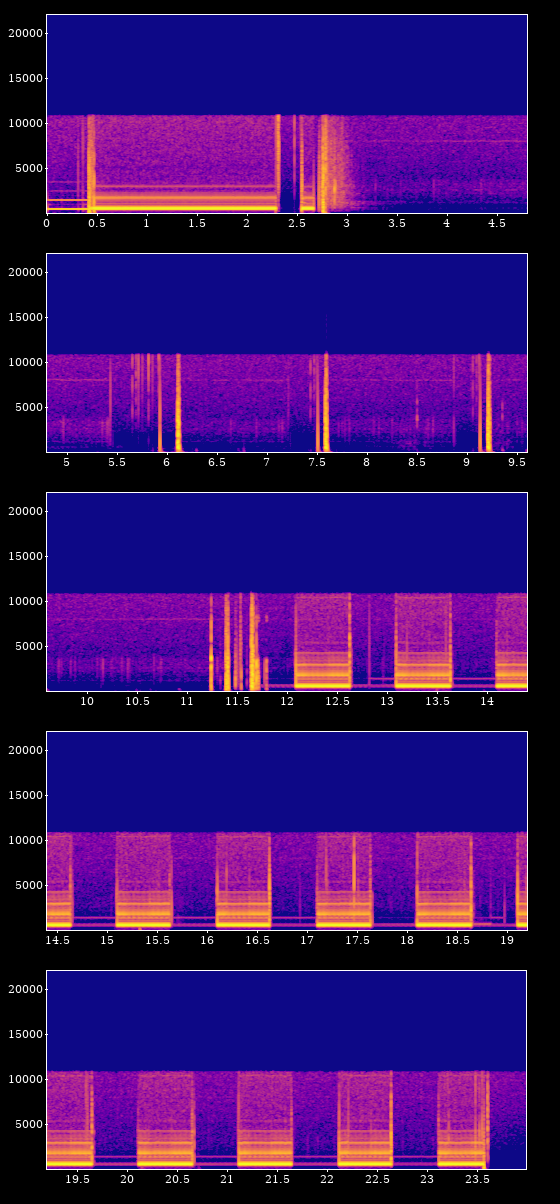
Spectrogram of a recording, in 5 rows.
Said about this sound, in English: Here's 1 plus a 3-digit code, which triggers the typical toll restriction device to give us a busy signal.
